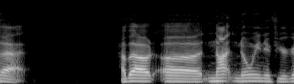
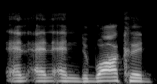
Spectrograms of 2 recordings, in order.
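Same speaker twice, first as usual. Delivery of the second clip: ordinary talk, nothing marked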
